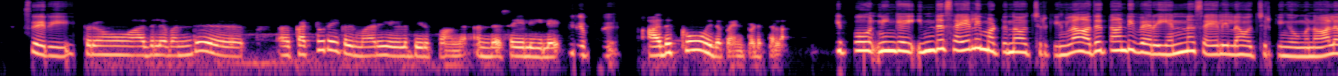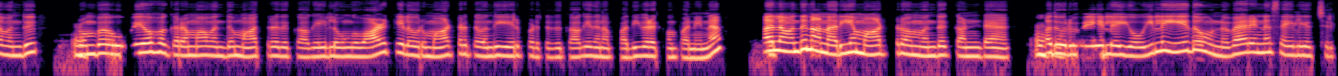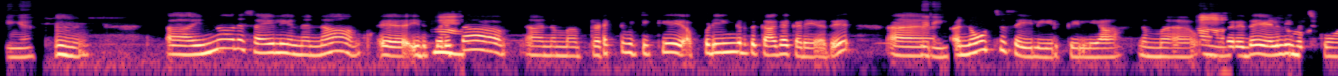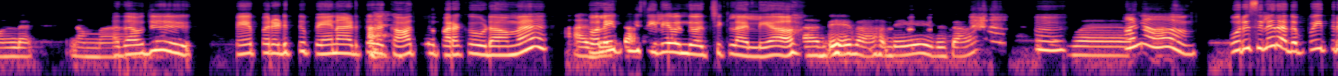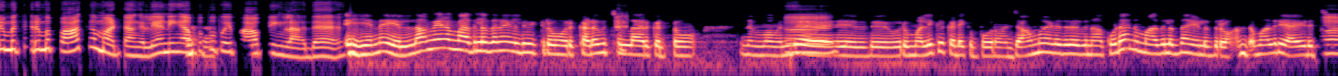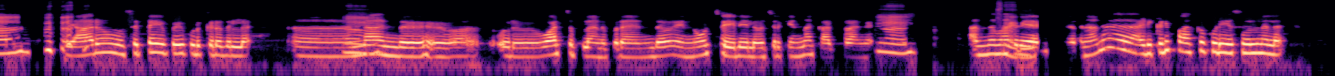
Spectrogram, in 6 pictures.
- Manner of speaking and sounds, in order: static; other noise; distorted speech; other background noise; in English: "புரொடக்டிவிட்டிக்கு"; in English: "நோட்ஸ்"; laugh; unintelligible speech; laugh; in English: "வாட்ஸ்அப்ல"; in English: "நோட்"; tapping
- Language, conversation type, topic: Tamil, podcast, உங்களுக்கு அதிகம் உதவிய உற்பத்தித் திறன் செயலிகள் எவை என்று சொல்ல முடியுமா?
